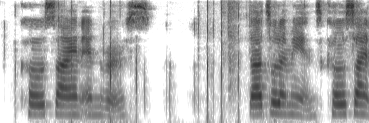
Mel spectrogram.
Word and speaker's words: cosine inverse: It's not cosine to -1. This whole thing is cosine inverse.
